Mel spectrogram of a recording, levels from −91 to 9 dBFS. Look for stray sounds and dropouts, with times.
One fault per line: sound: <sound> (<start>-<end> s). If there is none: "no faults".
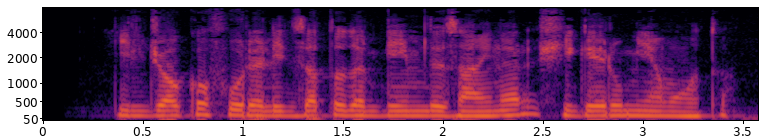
no faults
